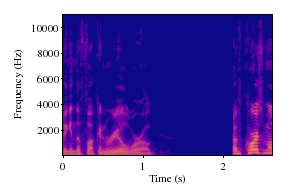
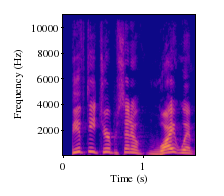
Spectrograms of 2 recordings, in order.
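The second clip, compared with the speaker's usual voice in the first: louder, stressing Fifty-two; emphatic repeat; 5 semitones higher, 6 dB louder than usual. Real, not acted. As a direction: hammer the figure home.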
